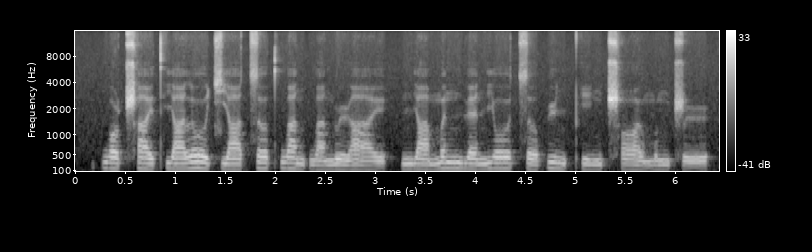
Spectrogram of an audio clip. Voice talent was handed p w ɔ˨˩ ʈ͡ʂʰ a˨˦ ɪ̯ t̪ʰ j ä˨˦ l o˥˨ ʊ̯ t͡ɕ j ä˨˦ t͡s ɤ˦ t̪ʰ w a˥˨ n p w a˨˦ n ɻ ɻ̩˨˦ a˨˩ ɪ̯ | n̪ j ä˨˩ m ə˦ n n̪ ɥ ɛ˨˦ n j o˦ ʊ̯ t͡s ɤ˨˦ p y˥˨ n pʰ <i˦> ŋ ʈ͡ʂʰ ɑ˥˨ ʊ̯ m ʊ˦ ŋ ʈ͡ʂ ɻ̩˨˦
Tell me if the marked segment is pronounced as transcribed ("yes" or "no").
no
